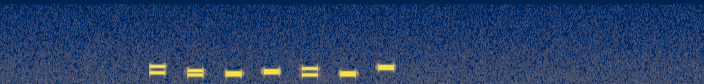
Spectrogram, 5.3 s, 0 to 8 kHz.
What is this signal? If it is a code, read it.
Multi-frequency trunk signalling (R1, as on North American trunks), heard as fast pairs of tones, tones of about 120 ms. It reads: KP 53683 ST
